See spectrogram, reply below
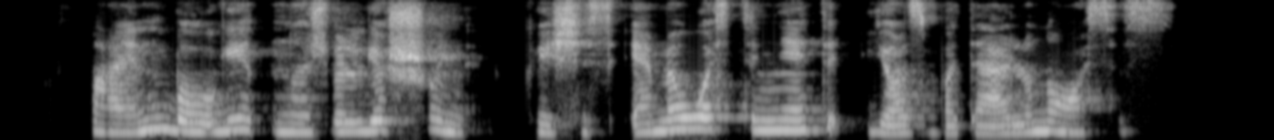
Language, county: Lithuanian, Vilnius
